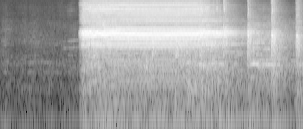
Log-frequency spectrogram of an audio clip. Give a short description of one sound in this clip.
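A referee's whistle blows loudly in a large echoing gym.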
